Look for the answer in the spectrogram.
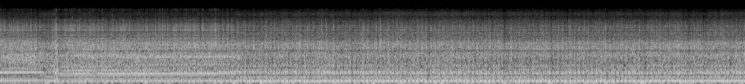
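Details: SCCA Formula Continental race car engine held at steady high revs, rough and stumbling under load: an ignition misfire caused by a distributor wire picking up pulse signals from the electric fuel pump.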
